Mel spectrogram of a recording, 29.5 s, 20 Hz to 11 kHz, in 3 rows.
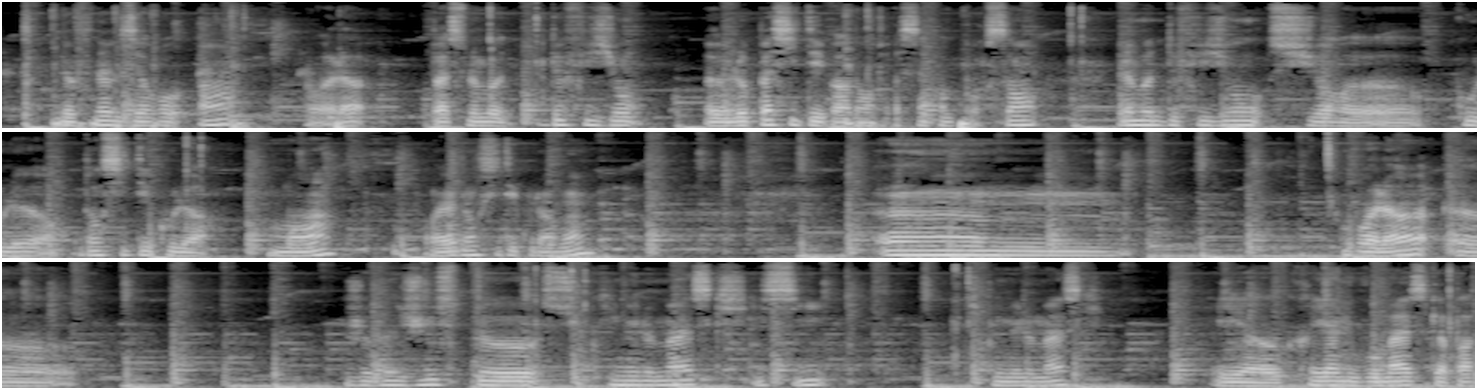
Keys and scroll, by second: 0.2-0.9 typing, 5.5 KP_5, 5.6 KP_0.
